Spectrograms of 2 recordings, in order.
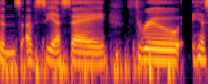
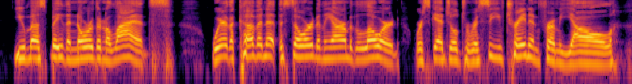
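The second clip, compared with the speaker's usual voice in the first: heavy put-on Missouri drawl; 2 semitones higher than usual. Act out the man in a beret addressing the Northern Alliance in a thick Missouri accent. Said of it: "in a thick Missouri accent".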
